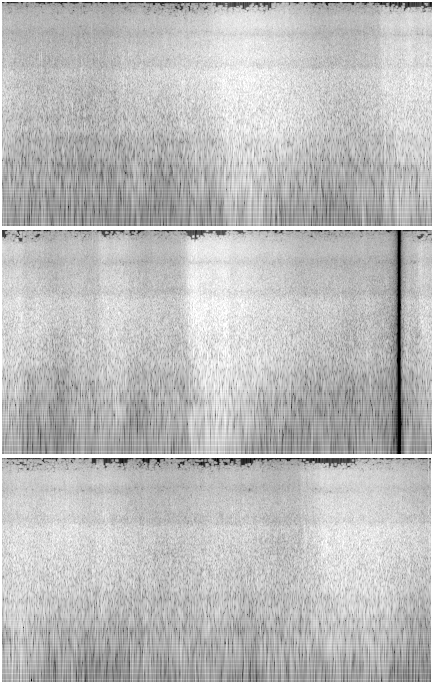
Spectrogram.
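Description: Waves break and wash up onto a shore, rising and falling in repeated surges.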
